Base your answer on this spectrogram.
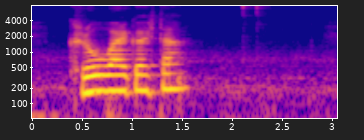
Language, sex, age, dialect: Faroese, female, 36-60, Norðurstreymoy/Eysturoy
